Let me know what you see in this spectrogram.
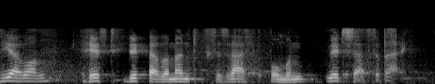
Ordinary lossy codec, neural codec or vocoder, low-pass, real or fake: none; codec, 16 kHz, 0.5 kbps, X-Codec, HuBERT features, trained on balanced general audio; 5.4 kHz; fake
